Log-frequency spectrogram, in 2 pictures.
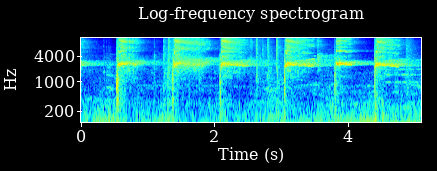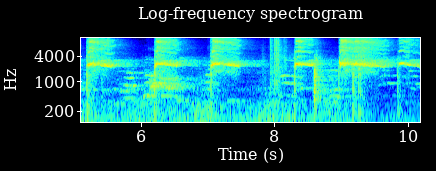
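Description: Firecrackers go off one after another with sharp bangs and hissing crackle.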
